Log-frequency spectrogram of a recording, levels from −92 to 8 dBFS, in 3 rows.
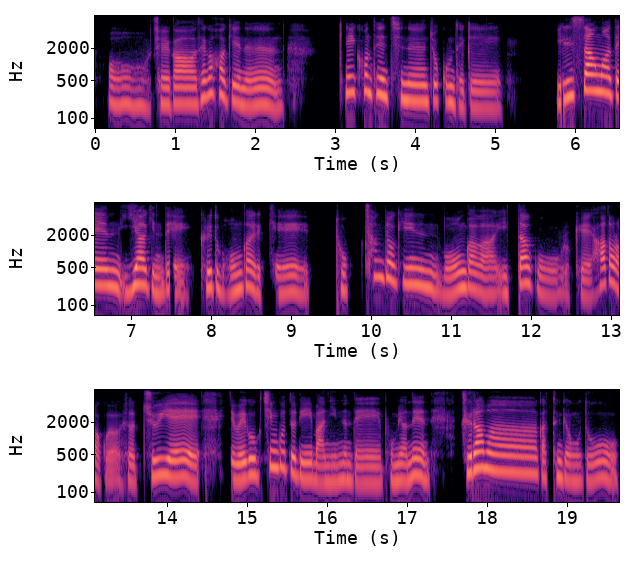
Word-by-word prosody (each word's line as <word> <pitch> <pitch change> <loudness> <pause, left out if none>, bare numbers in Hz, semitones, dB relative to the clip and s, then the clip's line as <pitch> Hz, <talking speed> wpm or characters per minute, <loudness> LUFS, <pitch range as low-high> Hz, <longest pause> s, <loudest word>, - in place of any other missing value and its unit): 어 180 -3 -5
제가 185 0 +1
생각하기에는 185 - 0 0.7
K 300 0 0
콘텐츠는 240 -9 +1
쪼끔 210 -1 -3
되게 155 -3 -7 0.7
일상화 290 - +6
된 235 -4 +3
이야기인데 195 - +1
그래도 215 0 -1
뭔가 190 +5 -2
이렇게 170 -1 -4 0.3
독창적인 250 - -1
무언가가 175 -1 -1
있다고 170 - -2
이렇게 150 -2 -9
하더라고요. 175 - -2
그래서 160 -2 -5
주위에 195 -4 +2 0.3
이제 - - -3
외국 195 +5 +3
친구들이 240 - 0
많이 155 -1 -3
있는데 155 -3 -5
보면은 170 +4 -1 0.4
드라마 240 -3 +4
같은 190 -1 -4
경우도 165 +1 -4
195 Hz, 255 characters per minute, -25 LUFS, 170-235 Hz, 0.7 s, 일상화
